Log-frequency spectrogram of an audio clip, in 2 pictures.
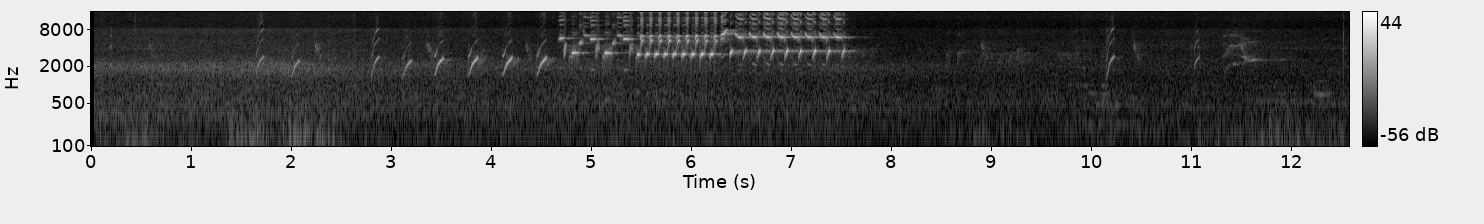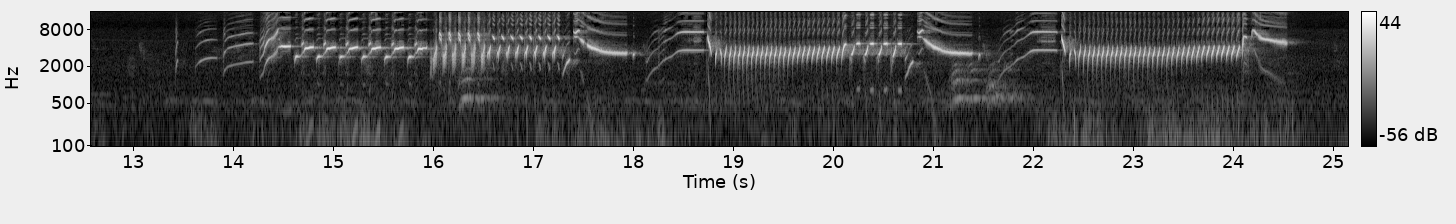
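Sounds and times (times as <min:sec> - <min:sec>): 
canary singing: 0:01.6 - 0:07.7, 0:13.4 - 0:24.7.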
